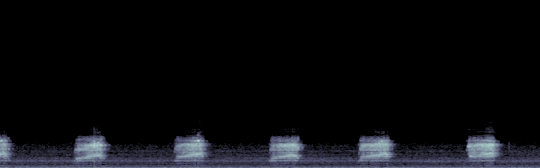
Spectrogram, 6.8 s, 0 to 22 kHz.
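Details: Barn owl at the nest during a mouse delivery, evening of 27 January 2016; six loud breathy rasping screeches, about one every second, standing out clearly above quiet background hum.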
